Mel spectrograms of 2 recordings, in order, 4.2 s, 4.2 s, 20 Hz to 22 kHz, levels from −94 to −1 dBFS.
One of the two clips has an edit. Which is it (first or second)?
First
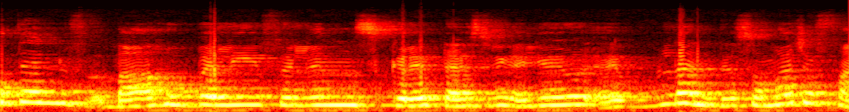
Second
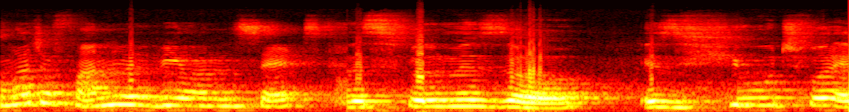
second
